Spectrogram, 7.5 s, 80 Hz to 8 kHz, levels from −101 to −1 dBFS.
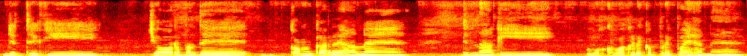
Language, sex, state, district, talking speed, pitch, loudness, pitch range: Punjabi, male, Punjab, Kapurthala, 120 wpm, 220 Hz, -13 LUFS, 210-225 Hz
